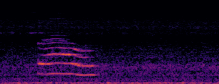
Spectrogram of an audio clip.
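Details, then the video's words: A single cat meow from the scolding match between Huimang and Jaetbit, who talks back. One steady, slightly falling meow lasting under a second, followed by quiet background hiss. "잿빛이에게 폭풍 잔소리를 하고 있는 희망이😾 따박따박 말대꾸하는 잿빛이"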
